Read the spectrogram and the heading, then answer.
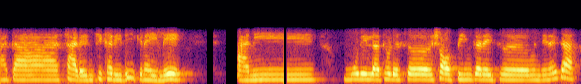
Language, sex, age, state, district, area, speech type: Marathi, female, 30-45, Maharashtra, Satara, rural, conversation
